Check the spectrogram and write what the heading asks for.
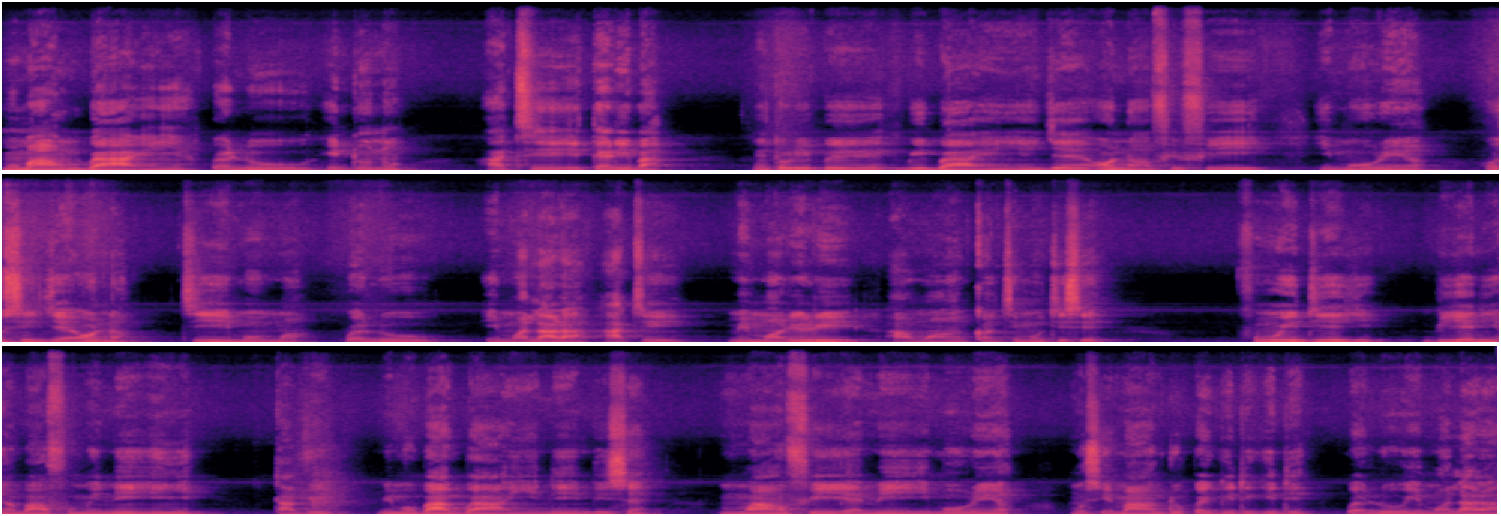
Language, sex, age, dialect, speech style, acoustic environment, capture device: Yoruba, male, 35-44, Nigeria - Lagos Yoruba, happy; excited; focused, silence, mobile / Linux / Chrome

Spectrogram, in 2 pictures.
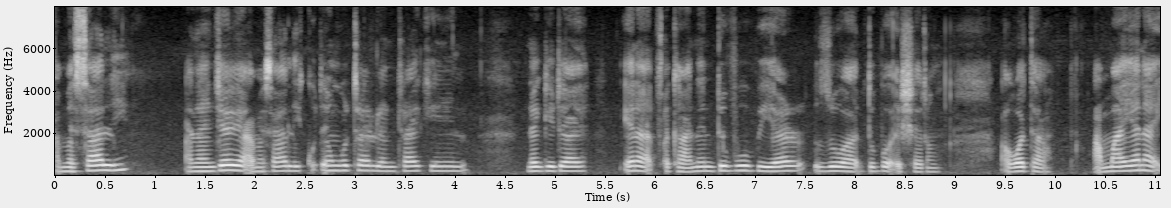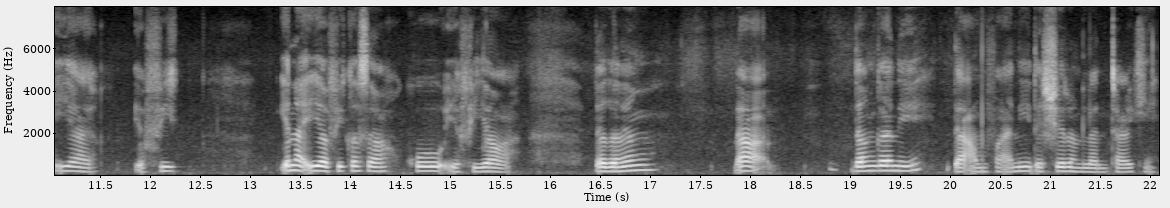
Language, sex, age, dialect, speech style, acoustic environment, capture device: Hausa, female, 25-34, Nigeria - Kano, relaxed, silence, mobile / Linux / Chrome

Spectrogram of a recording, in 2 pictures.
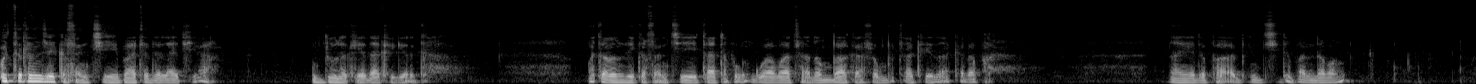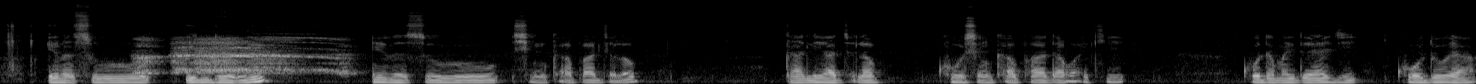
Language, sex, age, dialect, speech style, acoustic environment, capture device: Hausa, male, 35-44, Nigeria - Kano, happy, silence, mobile / Linux / Chrome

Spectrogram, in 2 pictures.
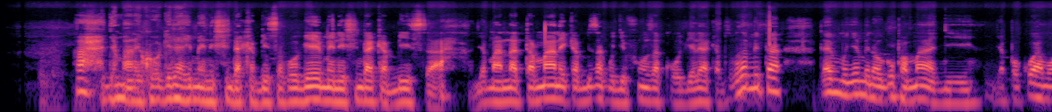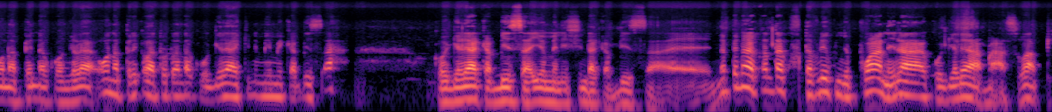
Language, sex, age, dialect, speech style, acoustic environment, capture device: Swahili, male, 45-54, Tanzania - Dar es Salaam, happy, people talking, mobile / Linux / Chrome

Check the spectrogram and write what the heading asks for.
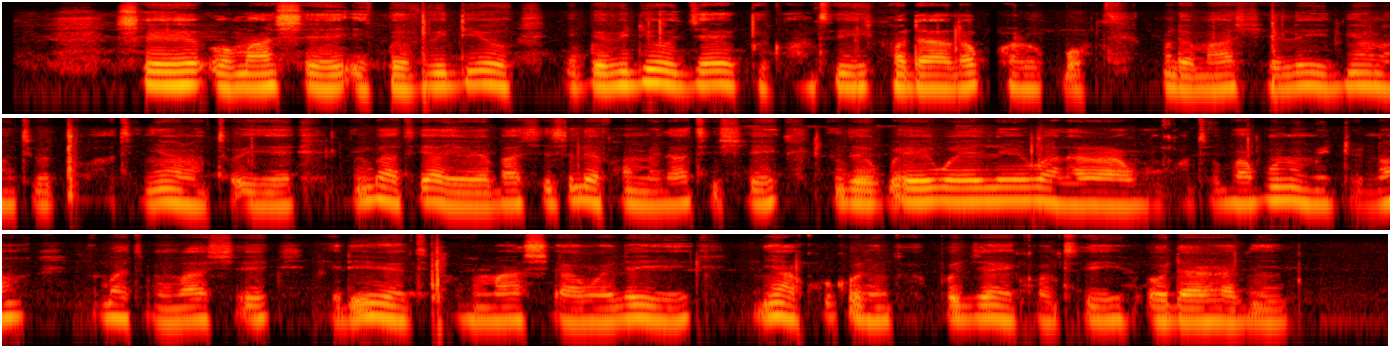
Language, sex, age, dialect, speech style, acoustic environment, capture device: Yoruba, male, 25-34, Nigeria - Nigerian Standard, relaxed, nature, mobile / Linux / Chrome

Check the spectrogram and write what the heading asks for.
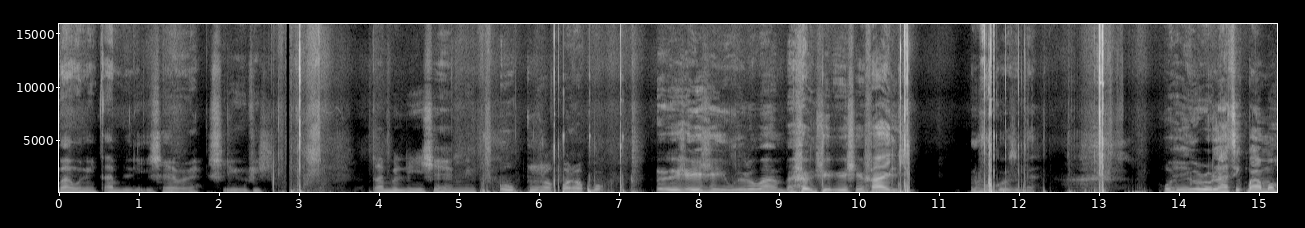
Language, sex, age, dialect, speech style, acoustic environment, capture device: Yoruba, male, 25-34, Nigeria - Nigerian Standard, relaxed, silence, mobile / Linux / Chrome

